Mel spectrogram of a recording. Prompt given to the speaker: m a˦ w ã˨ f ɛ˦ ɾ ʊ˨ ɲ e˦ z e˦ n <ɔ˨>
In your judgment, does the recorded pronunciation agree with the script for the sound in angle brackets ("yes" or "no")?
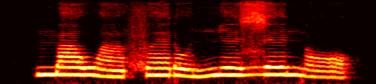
yes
